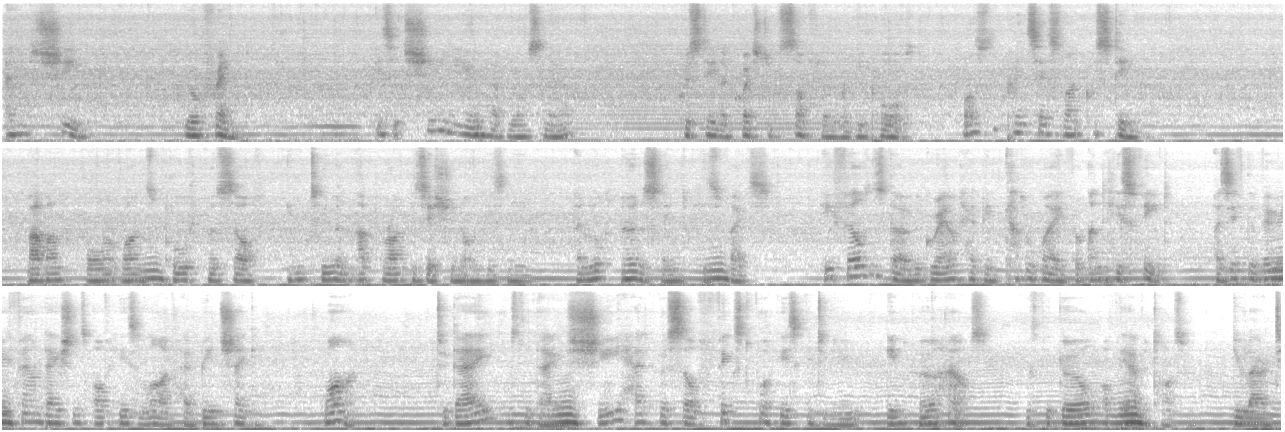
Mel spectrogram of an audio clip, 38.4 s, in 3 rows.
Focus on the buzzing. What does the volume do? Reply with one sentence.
The loudness of the buzzing goes up.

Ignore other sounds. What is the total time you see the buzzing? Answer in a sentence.
The buzzing can be heard for 38 seconds in total.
